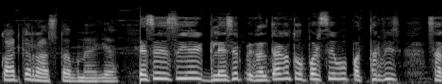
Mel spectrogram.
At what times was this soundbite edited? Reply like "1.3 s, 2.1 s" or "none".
1.4 s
